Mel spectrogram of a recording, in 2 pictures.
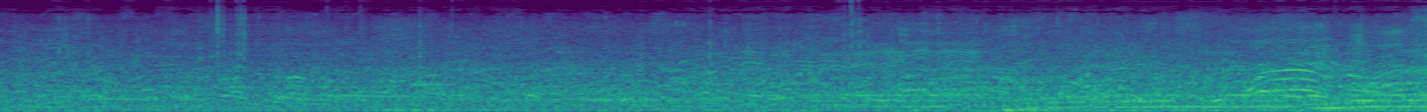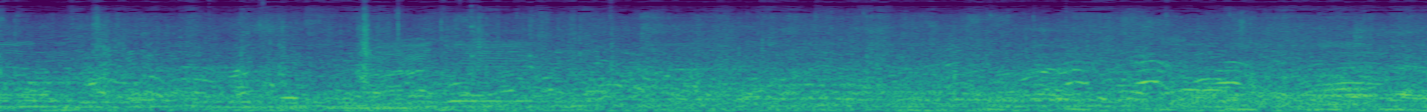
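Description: Footsteps of many people shuffle along the street.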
